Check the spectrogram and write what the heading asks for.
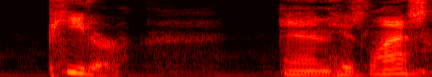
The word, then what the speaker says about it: Pieter: ] Pei Pei ter but you pronounce it Peter and his last name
